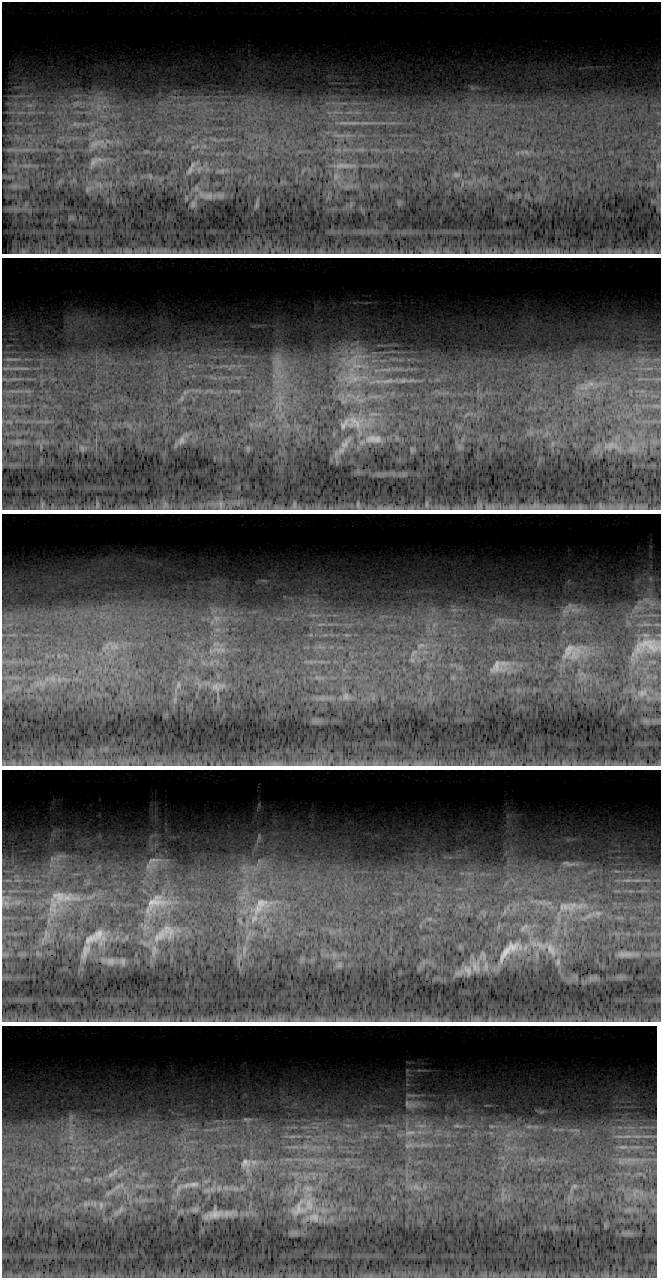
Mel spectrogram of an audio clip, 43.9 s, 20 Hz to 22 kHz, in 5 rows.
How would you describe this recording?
An der St, Nikolaus Kirche. Die 12 Uhr Stundenglocke und anschließend das lange 12 Uhr Geläut gepaart mit den Glocken der unweiten Thomaskirche. Gegen Ende Anfahrt und Parken eines getunten Pkw's. At the St. Nikolaus Church. The sound of the 12 0 clock hour bell plus the bells of the nearby Thomas church. At the end he sound of a tuned car driving close and parking. Projekt - Stadtklang//: Hörorte - topographic field recordings and social ambiences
